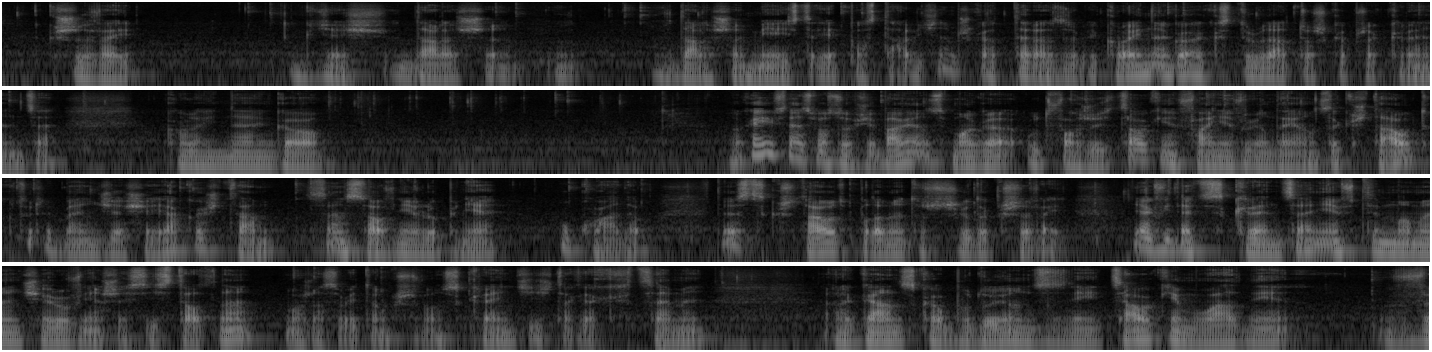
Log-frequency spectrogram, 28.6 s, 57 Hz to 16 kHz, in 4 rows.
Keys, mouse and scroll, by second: 1.2-8.9 drag, 1.8 s, 3.0-4.8 right drag, 3.4 r, 4.8 e, 6.2 r, 7.5 r, 9.3 e, 9.8-13.6 drag, 10.0 r, 11.8 s, 13.0 right click, 13.3 r, 14.2 click, 14.6 s, 15.0 click, 15.6-16.9 middle drag, 15.9 g, 16.9 click, 17.0 right click, 17.1-21.2 middle drag, 17.4-18.9 drag, 20.8-22.6 right drag, 21.8 ctrl+t, 22.9-24.7 drag, 23.2-24.2 middle drag, 24.2-26.0 right drag, 25.0 ctrl+t, 26.0-27.8 drag, 26.2 ctrl+t, 27.6-28.5 middle drag.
